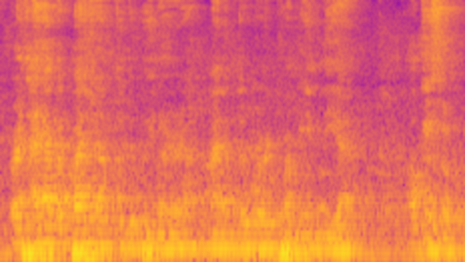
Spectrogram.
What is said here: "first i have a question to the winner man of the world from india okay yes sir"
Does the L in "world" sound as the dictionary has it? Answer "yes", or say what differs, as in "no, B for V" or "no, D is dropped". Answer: no, L is dropped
